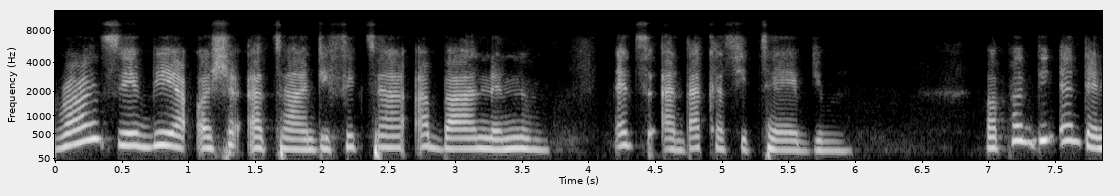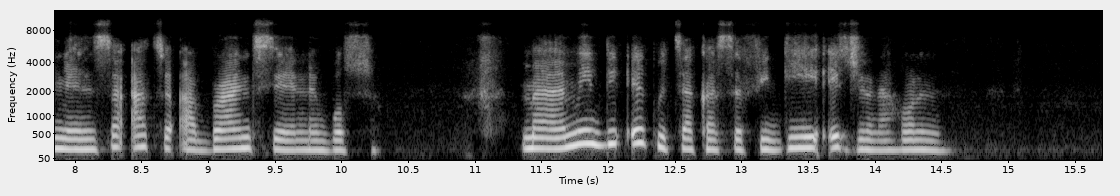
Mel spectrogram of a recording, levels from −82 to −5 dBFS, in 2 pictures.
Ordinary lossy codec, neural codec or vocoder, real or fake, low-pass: Opus, 16 kbps; codec, 16 kHz, 1.1 kbps, Voila-Tokenizer; fake; 7.2 kHz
